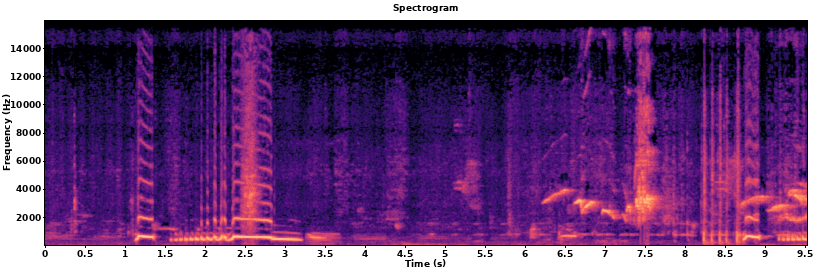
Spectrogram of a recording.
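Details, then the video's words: Barbary dove used as a lure to set other doves calling; a few deep harmonic coos and a falling phrase early on, followed by thin high whistles and chirps from other birds over faint background noise. "pancingan burung puter gacor,bikin puter lain ikut bunyi"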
